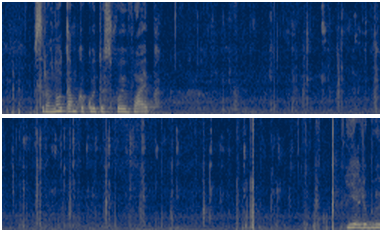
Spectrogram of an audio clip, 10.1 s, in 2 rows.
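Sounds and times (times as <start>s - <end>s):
mouth clicks: 2.3s - 9.6s
chewing with wet mouth smacks: 2.3s - 9.7s.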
